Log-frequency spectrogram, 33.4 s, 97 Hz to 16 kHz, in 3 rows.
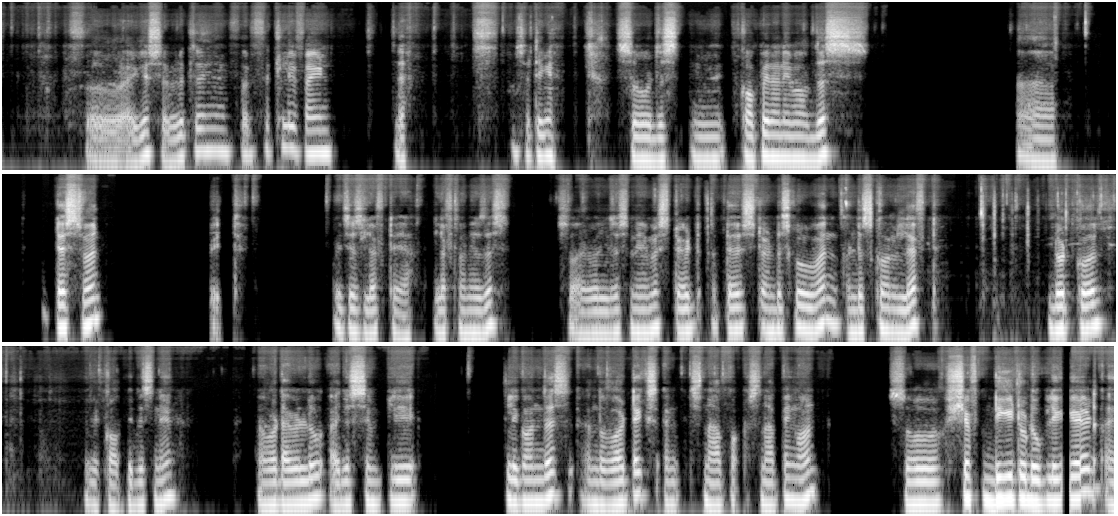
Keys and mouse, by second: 0.0 shift+middle click, 0.4 middle click, 1.5-3.6 middle drag, 4.0 middle click, 4.4 shift+middle click, 5.0 middle click, 5.6 shift+middle click, 7.9 click, 8.6 click, 9.9 click, 10.0-13.5 drag, 14.2 click, 14.9 middle click, 16.5 click, 16.7-22.2 drag, 23.0 click, 23.2-24.3 ctrl+drag, 24.6 click, 24.9 middle click, 25.2 middle click, 25.4 middle click, 26.8-29.0 drag, 29.3 click, 29.9 shift+middle click, 30.4 middle click, 31.5 shift+middle click, 32.2 shift+d, 33.0 x.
